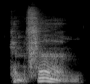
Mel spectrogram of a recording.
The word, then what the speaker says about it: confirm: In particular, how would you pronounce the letters I inside this word? Well, listen. Confirm. Confirm. How was the I pronounced it was a long air, right? Confirm. You can say it pronouncing the R inside and say confirm in international pronunciation.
